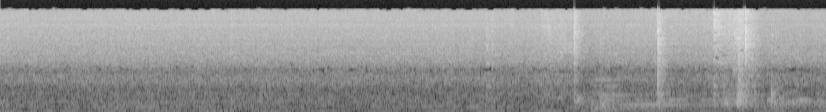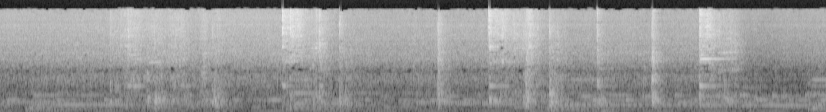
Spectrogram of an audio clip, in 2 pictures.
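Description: Spinach, potato and brinjal sizzling steadily in oil in a kadai. From about six seconds in, a metal spatula scrapes and knocks against the pan in quick, irregular strokes as the greens are turned and mixed.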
